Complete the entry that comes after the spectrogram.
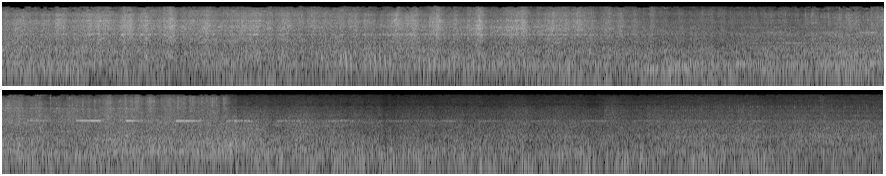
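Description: A train of Norwegian passenger coaches rolling slowly along the track, wheels and running gear rattling steadily. The high end of the rattle falls away about two-thirds of the way through as the coaches draw off, and a faint pulsing high tone sounds just before that.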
